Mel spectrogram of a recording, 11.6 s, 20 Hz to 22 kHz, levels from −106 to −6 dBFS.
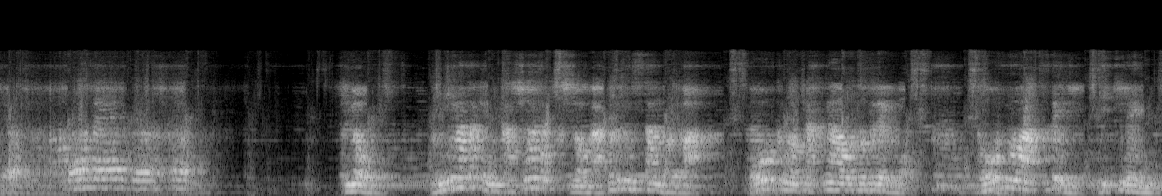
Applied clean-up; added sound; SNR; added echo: neural separator model SepFormer DNS4.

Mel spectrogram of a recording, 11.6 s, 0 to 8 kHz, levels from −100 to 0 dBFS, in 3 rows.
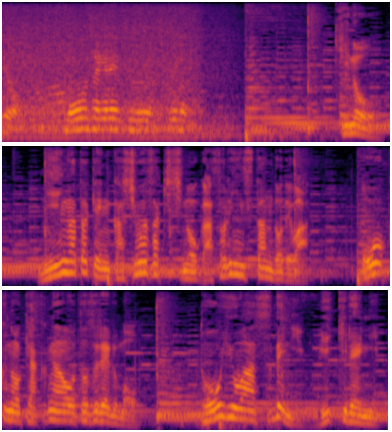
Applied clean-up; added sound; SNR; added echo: none; none; none; none.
